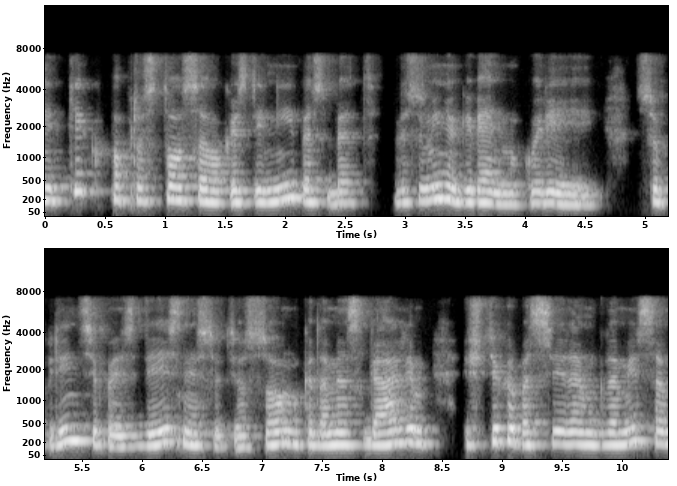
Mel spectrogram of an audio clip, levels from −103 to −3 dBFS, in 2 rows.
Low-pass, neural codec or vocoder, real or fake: 7.2 kHz; none; real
